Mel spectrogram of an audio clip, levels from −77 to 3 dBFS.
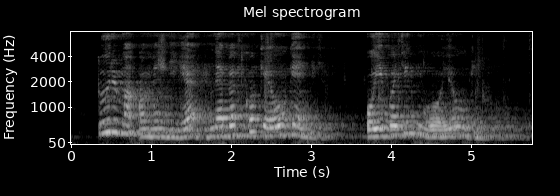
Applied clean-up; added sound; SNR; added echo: neural separator model SepFormer DNS4.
